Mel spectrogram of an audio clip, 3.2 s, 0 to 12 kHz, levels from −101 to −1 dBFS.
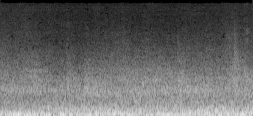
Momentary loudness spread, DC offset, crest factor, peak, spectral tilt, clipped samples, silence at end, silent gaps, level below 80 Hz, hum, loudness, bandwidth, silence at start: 3 LU; under 0.1%; 14 dB; -8 dBFS; -9 dB/octave; under 0.1%; 0 s; none; -22 dBFS; none; -26 LUFS; 4.9 kHz; 0 s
